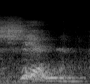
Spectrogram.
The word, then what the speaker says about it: shin: noon this is a it is pronounced shin opposed to sin so we're going to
